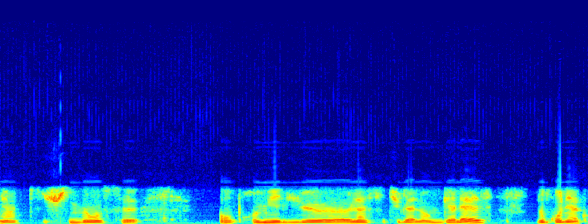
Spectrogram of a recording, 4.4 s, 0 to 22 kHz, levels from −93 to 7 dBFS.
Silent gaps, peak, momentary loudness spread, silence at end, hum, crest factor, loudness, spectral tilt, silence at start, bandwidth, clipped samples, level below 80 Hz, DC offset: none; -2 dBFS; 10 LU; 0 s; none; 14 dB; -16 LUFS; -8.5 dB/octave; 0 s; 4.4 kHz; under 0.1%; -60 dBFS; under 0.1%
